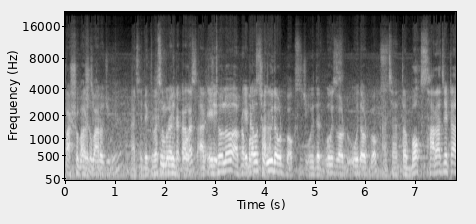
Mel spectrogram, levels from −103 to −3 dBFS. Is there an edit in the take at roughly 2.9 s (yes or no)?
no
